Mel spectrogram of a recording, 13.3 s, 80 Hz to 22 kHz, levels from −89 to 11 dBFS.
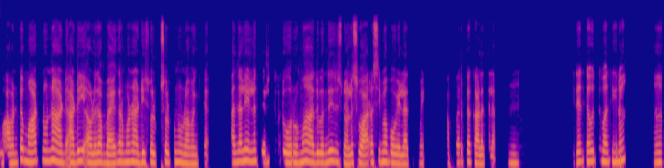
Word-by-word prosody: அவன் 180 0 +1
கிட்ட 235 +6 +1
மாட்டுனோனா 215 +3 +1 0.4
அடி 200 +3 +2
அவ்வளவுதான். 185 0 +2
பயங்கரமான 195 +3 +2
அடி. 190 +1 +1
சொல்ப் 185 -2 -1
சொல்ப்னு 200 0 0
உழுகும் 175 -2 +1
அவன் 170 -1 -2
கிட்ட. - - -11 0.5
அதனால 205 +3 +2
எல்லாம் 210 +1 -1
தெறிச்சுக்கிட்டு 195 +1 -5
ஓடுவோமா, 185 +3 +1
அது 185 0 0
வந்து 190 +3 +1 0.3
நல்ல 165 +1 +1
சுவாரஸ்யமா 195 +3 +1
போகும் 175 -2 +3
எல்லாத்துக்குமே. 165 +1 -4 0.5
அப்ப - - -29
இருக்க 195 +2 -2
காலத்துல. 165 -1 -1 0.4
ம். 175 0 -4 1.1
இதத் 200 +3 -2
தவிர்த்து 210 +3 0
பாத்தீங்கன்னா 195 +1 +1 0.7
ஆ. - - 0
190 Hz, 135 wpm, -23 LUFS, 180-200 Hz, 1.1 s, போகும்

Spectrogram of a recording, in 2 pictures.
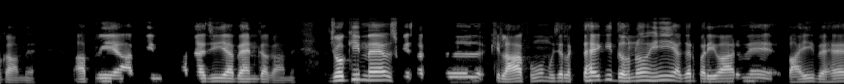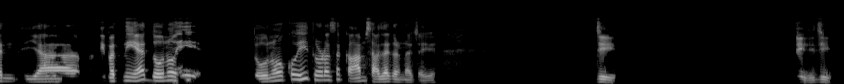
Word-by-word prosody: काम 100 -1 -5
है, 95 - -14 0.4
आपने 150 +4 -1
या 140 - +5
आपकी 290 - -4
माता 210 - -1
जी 150 +1 -2
या 145 - +7
बहन 130 -1 +4
का 125 - -1
काम 100 -2 -11
है। 100 - -21 0.3
जो 190 +4 +8
कि 230 - +5
मैं 195 -1 +8
उसके 180 -1 -4
सख़्त 175 0 -3
खिलाफ़ 145 +1 +5
हूँ, 170 +3 -6
मुझे 150 0 -2
लगता 155 +4 0
है 195 +1 +8
कि 225 +2 -4
दोनों 175 +4 +3
ही 200 +3 0
अगर 165 +1 +1
परिवार 140 +2 +2
में 155 -1 -3 0.2
भाई-बहन 140 +3 -1 0.2
या 130 0 -1
पति-पत्नी 160 +6 -4
है 215 - +2
दोनों 175 +2 -1
ही 420 -2 -5 0.6
दोनों 140 +8 -3
को 230 +4 -5
ही 245 +5 -2
थोड़ा-सा 205 +3 -4
काम 155 - -2
साझा 130 -4 -3
करना 115 -4 -9
चाहिए। 95 -1 -16 1.6
जी। 115 -3 -3 1.8
जी, 105 - -7
जी। 110 0 -10
150 Hz, 160 wpm, -23 LUFS, 130-180 Hz, 1.8 s, जो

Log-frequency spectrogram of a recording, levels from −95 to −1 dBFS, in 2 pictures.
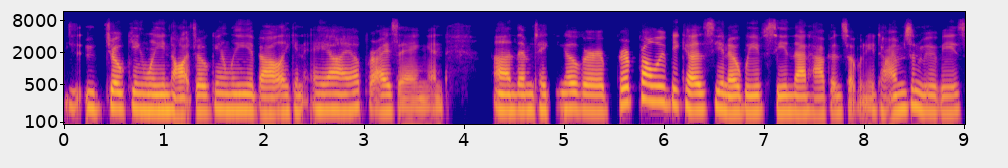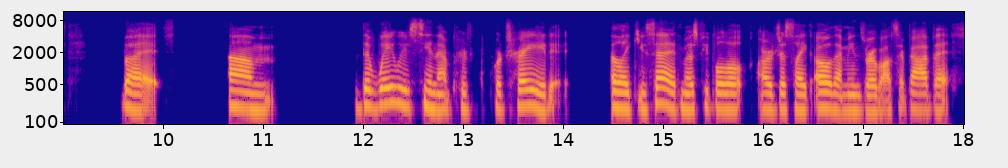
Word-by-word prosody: e 185 -3 -7
jokingly, 175 -3 +1
not 150 -3 +1
jokingly 170 +1 -1
about, 150 -1 +1
like, 160 +1 -3
an 160 - -7
AI 170 0 0
uprising, 160 - -4
and, 95 -1 -10 0.5
um, 165 -1 +3
them 170 0 -1
taking 170 +2 -6
over, 165 -3 +1
pro 225 +2 +4
probably 245 0 +4
because, 180 -5 +1
you 185 -2 0
know, 155 0 +4
we've 160 +1 -2
seen 155 0 -3
that 155 0 +1
happen 145 +1 -5
so - - -7
many - - -10
times 165 +3 -4
in 190 -4 -1
movies. 155 0 -6 0.6
But, - - +4 0.7
um, 180 -4 +4 0.8
the 200 +2 +1
way 215 +4 +3
we've 210 -4 0
seen 185 -1 -2
that 170 - -2
por 175 -1 -7 0.2
portrayed, 190 +3 0 0.5
uh, 190 - +7
like 175 -2 +3
you - - -3
said, 195 0 +3
most 170 0 -2
people 175 -3 +2
are 175 -1 +1
just 170 +1 -3
like, 165 -2 +1
"Oh, 185 0 +7
that 165 -2 0
means 160 0 -4
robots 155 -3 +1
are - - -7
bad," 170 -1 +2
but, 160 - -1
170 Hz, 175 wpm, -23 LUFS, 160-185 Hz, 0.8 s, uh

